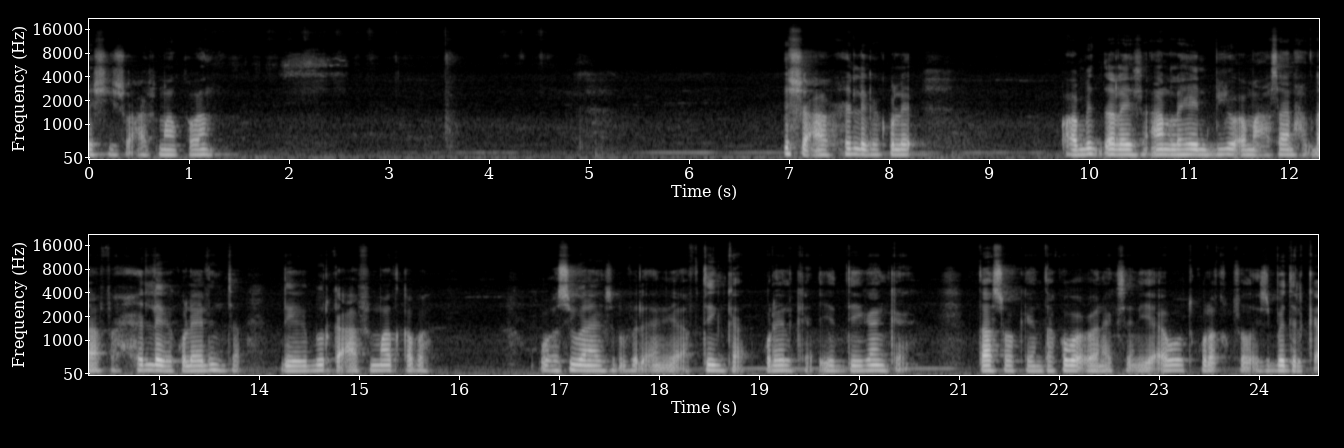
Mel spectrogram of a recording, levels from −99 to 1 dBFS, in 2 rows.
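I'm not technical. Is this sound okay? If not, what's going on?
Yes, this sound is okay, and there's nothing going wrong with it.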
